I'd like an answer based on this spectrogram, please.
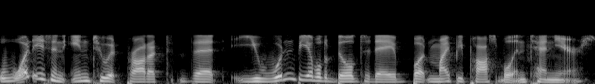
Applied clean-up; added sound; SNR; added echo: none; none; none; none.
